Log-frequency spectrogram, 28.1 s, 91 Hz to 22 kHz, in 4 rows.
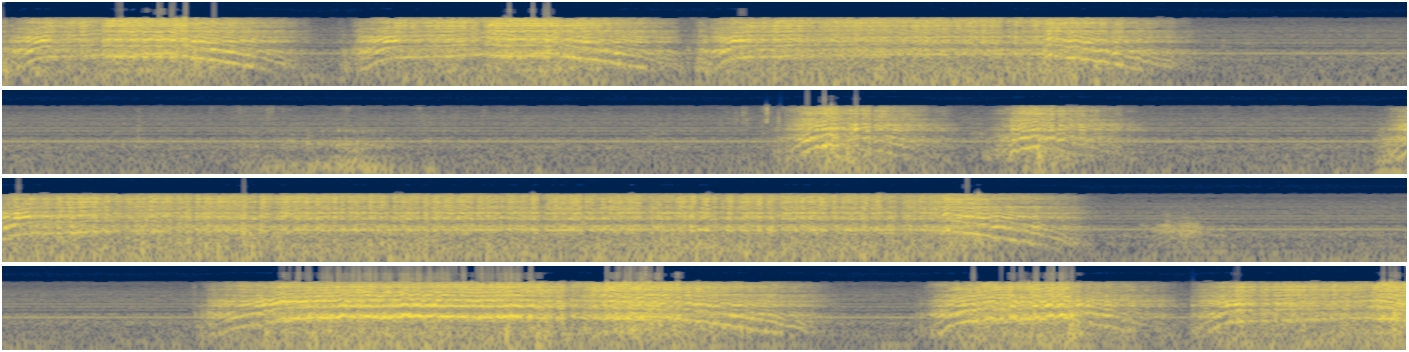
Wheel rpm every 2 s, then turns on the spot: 80, 100, 140, 0, 0, 20, 10, 150, 200, 110, 0, 130, 80, 90.
none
